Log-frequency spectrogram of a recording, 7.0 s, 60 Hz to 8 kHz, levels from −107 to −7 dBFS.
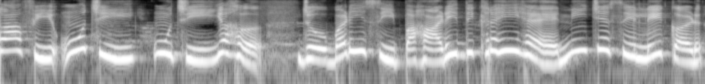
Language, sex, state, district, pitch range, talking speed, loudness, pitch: Hindi, female, Bihar, West Champaran, 255-380 Hz, 130 wpm, -10 LUFS, 320 Hz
